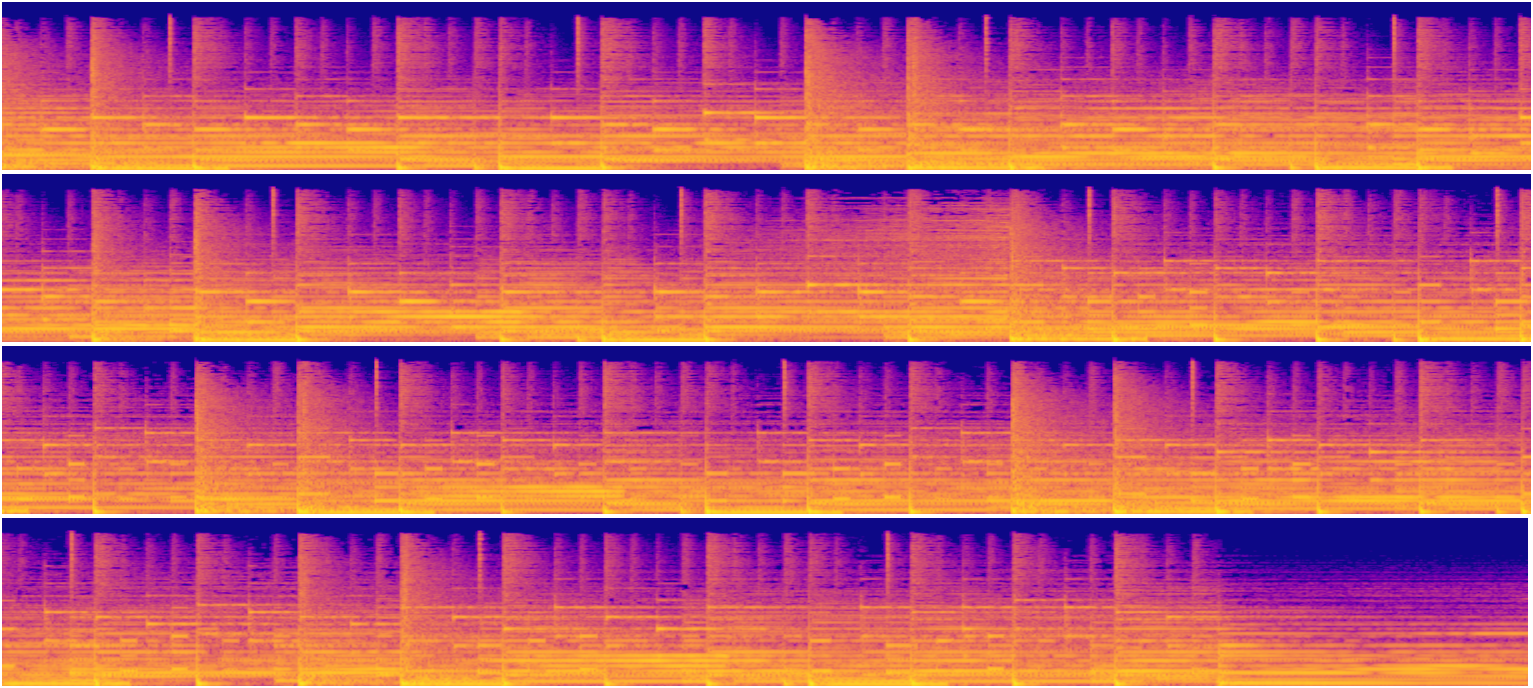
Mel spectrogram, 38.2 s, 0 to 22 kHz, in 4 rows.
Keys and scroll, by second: 7.6 Right, 9.0 Down, 9.2 Right, 9.4 Down, 9.5 Right, 9.8 Down, 9.9 Right, 10.0 Down, 10.0 Right, 10.3 Down, 10.4 Right, 12.1 ctrl+[.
